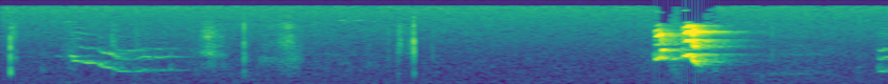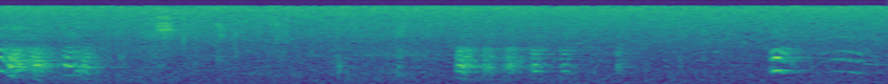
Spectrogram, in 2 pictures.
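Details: Playful year-old Chihuahua Josie talking while pouncing at a hand moving under her bed; bending whiny yips, one sharp bark-like yelp, and several short harmonic grumbles in quick succession.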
